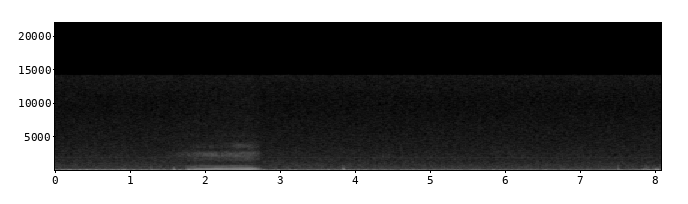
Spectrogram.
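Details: Short, low, raspy snort of under a second from a French Bulldog, breed noted for snorting rather than barking, set against a steady low background hum and a few soft knocks.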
